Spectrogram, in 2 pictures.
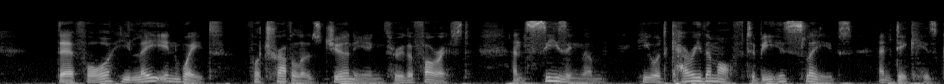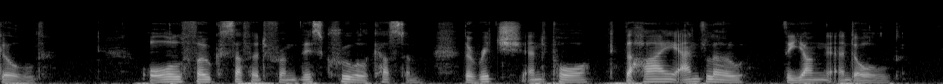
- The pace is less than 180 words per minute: Yes, average, 145 wpm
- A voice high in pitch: No, low, 110 Hz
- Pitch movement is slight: No, average, 4.2 semitones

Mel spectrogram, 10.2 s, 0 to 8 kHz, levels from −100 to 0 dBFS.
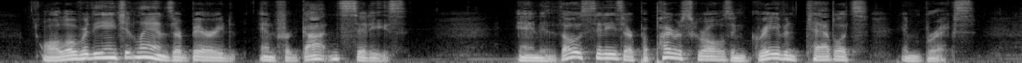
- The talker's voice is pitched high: No, low, 105 Hz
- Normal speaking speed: No, slow, 130 wpm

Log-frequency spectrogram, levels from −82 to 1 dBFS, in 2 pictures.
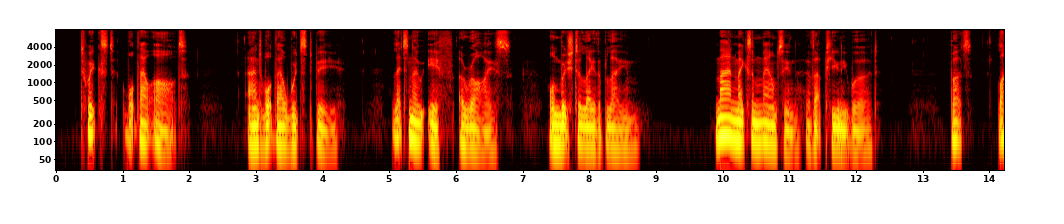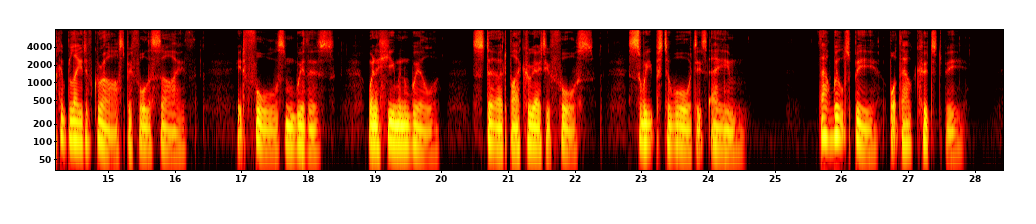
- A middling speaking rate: No, slow, 125 wpm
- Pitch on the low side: Yes, very low, 90 Hz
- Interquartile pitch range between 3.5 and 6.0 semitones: Yes, average, 4.0 semitones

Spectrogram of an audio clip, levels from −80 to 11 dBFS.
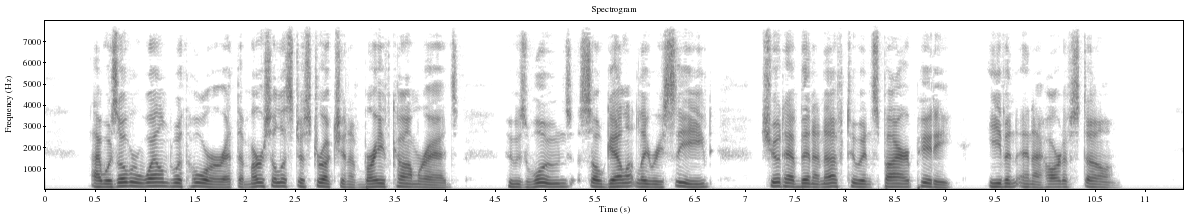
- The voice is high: No, medium, 150 Hz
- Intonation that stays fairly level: No, average, 3.0 semitones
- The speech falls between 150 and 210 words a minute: Yes, average, 160 wpm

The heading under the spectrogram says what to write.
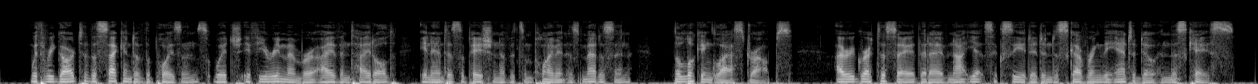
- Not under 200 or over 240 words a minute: Yes, fast, 205 wpm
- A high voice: No, low, 105 Hz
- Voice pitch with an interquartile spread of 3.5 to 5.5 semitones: No, average, 2.9 semitones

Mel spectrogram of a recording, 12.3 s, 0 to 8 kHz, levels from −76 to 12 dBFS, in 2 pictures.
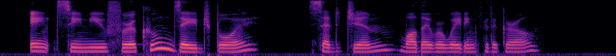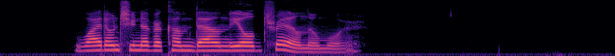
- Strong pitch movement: No, average, 4.7 semitones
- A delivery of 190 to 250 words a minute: No, slow, 135 wpm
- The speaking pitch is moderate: Yes, medium, 170 Hz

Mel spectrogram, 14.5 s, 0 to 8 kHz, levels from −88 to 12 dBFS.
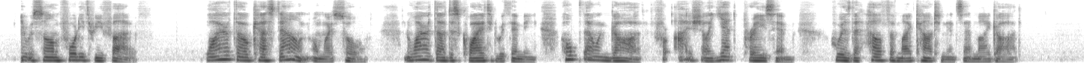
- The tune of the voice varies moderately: Yes, average, 4.2 semitones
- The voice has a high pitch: No, low, 130 Hz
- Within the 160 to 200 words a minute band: Yes, average, 165 wpm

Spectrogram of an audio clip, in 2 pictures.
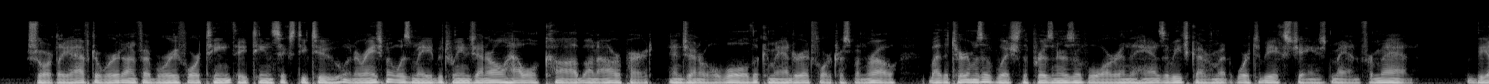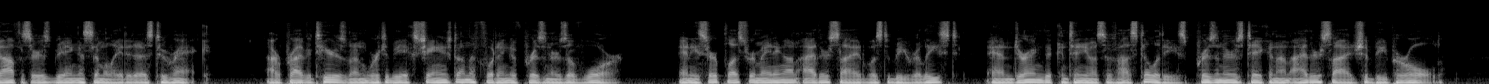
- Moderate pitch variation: No, narrow, 2.3 semitones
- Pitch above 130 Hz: No, very low, 85 Hz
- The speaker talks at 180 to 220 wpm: Yes, average, 185 wpm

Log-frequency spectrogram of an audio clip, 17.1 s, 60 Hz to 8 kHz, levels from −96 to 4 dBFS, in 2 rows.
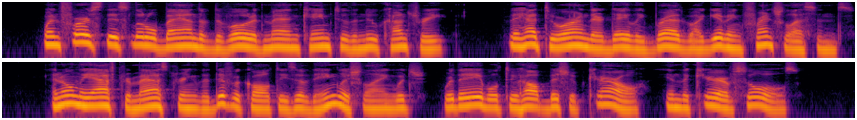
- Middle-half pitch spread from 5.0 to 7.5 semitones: No, average, 4.1 semitones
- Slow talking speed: No, average, 165 wpm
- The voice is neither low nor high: Yes, medium, 155 Hz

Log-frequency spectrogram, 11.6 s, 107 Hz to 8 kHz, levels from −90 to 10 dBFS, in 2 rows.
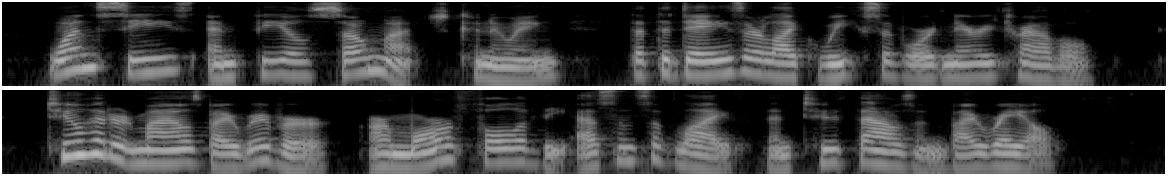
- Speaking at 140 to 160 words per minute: No, average, 175 wpm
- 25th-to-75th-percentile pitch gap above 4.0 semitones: Yes, average, 4.5 semitones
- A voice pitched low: No, medium, 185 Hz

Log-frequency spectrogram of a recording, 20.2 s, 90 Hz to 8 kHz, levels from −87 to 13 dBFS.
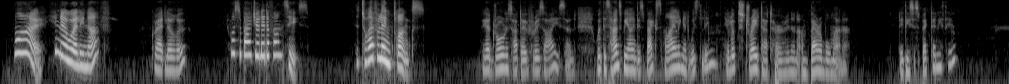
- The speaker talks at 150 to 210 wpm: No, average, 140 wpm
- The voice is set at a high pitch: Yes, high, 205 Hz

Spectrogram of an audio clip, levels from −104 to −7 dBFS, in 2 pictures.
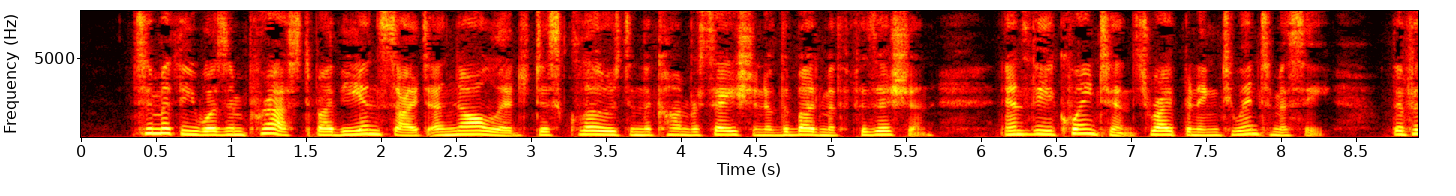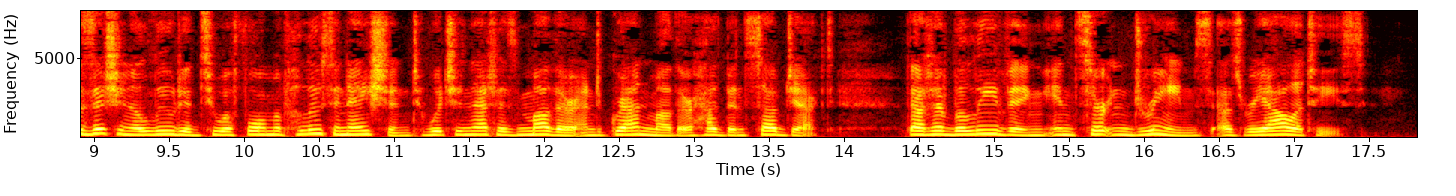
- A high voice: Yes, high, 210 Hz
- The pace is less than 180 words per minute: Yes, average, 160 wpm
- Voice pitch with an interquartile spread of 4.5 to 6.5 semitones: No, average, 3.5 semitones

